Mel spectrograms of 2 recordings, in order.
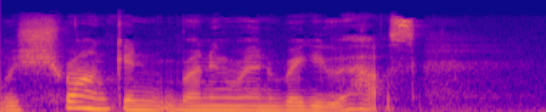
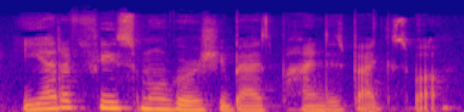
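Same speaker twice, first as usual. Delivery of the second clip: ordinary delivery, nothing marked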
